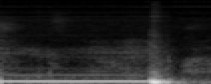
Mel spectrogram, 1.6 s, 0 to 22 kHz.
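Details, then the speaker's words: Audio-Technica AT-LP120XUSB turntable connected to a Dell computer: steady low hum around 150 Hz, worse when idle, then a thump as it's set down; suspected computer-side issue, owner plans to bypass the preamp. "So I'm not sure why we're getting this hum. I just don't know."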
